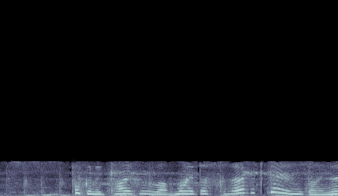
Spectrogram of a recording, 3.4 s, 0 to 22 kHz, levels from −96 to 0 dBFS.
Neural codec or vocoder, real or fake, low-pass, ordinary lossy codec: codec, 16 kHz in and 24 kHz out, 1 kbps, XY-Tokenizer; fake; 7.2 kHz; AAC, 16 kbps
